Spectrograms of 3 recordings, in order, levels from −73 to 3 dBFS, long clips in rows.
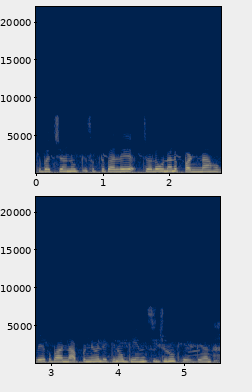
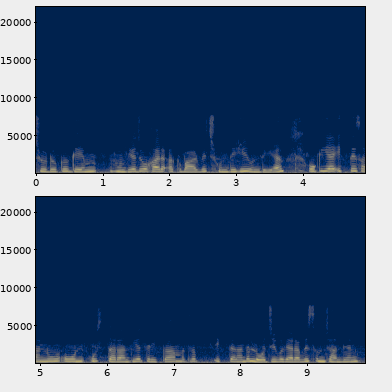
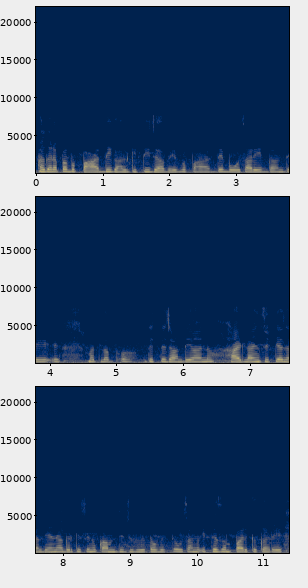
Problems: constant background noise, background conversations at intervals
